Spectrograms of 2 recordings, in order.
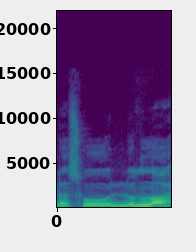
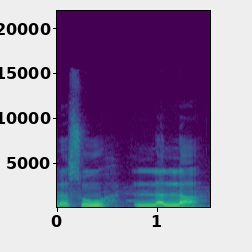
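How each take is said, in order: First: One linked word with an 'u' before 'llah'. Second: Two separate words with 'Allah' starting with 'a'. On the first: The speaker calls it right. "रसूलुल्लाह है" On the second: The speaker calls it wrong. "कुछ लोग यहाँ गलती करते हैं"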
